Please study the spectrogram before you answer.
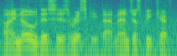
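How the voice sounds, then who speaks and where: A man's voice: on the low side, animated, normal speed, lightly acted. An actor voicing a weary, earnest middle-aged male police commissioner in a video game. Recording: game audio with background noise.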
